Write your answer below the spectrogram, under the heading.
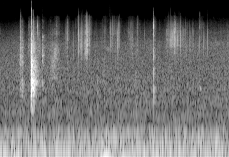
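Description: Small paint roller rolling wet bottom paint onto a fibreglass rudder, with soft sticky clicks and swishes over a steady low hum.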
